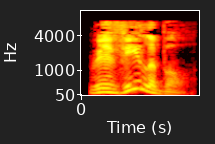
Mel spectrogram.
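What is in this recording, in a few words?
"revealable", British English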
